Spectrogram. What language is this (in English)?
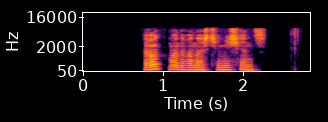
Polish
